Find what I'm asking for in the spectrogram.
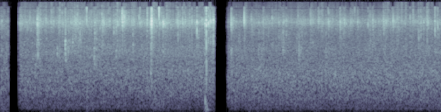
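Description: Steady rain falls on surfaces outdoors, a dense continuous hiss with scattered drop ticks, close and even, briefly cut out twice with no voices.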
